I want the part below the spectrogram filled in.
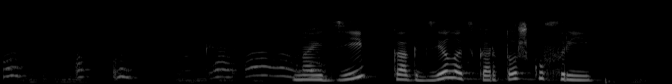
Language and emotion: Russian, neutral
